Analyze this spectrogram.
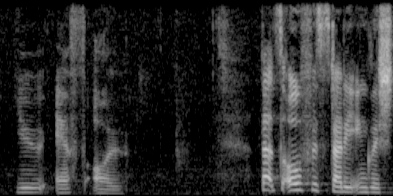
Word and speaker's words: UFOs: UFOs is pronounced UFOs we usually say you f oh that's all for study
